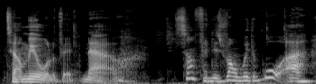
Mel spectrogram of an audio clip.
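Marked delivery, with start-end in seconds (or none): 1.7-3.1 high, put-on kid voice; worried young character. Kid telling the pike about the water, worried. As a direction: report the trouble in a high character voice.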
